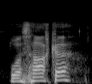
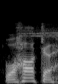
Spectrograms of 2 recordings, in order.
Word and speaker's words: Oaxaca: He has his mission call, Mexico, Oaxaca. Oaxaca. Oaxaca, dang it. You're close. Oaxaca. It's hard for me to say as well. Mexico, Oaxaca, spelled with an O and an X. Very confusing.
